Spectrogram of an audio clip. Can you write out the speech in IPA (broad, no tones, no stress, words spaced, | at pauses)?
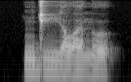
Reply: ŋɡiːlˠəː nʊ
